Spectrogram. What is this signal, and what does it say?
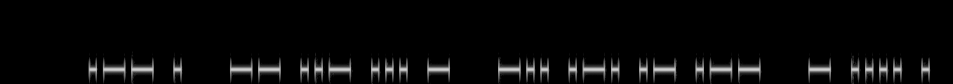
Morse code, heard as a keyed tone, about 17 wpm, 700 Hz. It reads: WE MUST DRAW THE
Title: Sentences from Top 1000 Words - Review Part 1 - 17wpm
